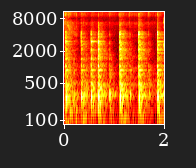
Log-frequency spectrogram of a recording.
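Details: Renault Sandero front suspension raised, no play in ball joints, arms or steering rack: sharp hollow clunks at each stroke from play in the front shock absorber rod, the cause of the heavy knocking while driving.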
